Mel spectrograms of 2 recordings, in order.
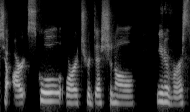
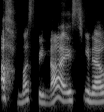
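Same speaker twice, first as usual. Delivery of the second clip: dismissive, sarcastic scoff. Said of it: "I used to kind of scoff and be like".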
